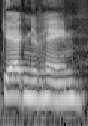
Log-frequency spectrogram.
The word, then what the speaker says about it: Gagnepain: Gagnepain.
